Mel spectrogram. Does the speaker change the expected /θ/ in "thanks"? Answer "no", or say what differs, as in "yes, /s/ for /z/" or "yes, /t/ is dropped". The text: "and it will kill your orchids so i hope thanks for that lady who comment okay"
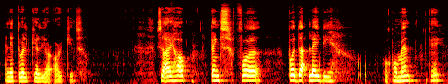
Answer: yes, /t/ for /θ/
